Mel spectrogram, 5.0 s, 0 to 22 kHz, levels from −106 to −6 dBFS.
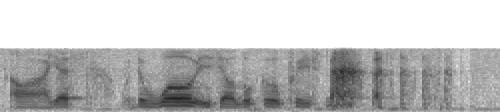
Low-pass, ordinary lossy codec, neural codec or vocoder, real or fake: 3.6 kHz; none; vocoder, 44.1 kHz, 128 mel bands every 256 samples, BigVGAN v2; fake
